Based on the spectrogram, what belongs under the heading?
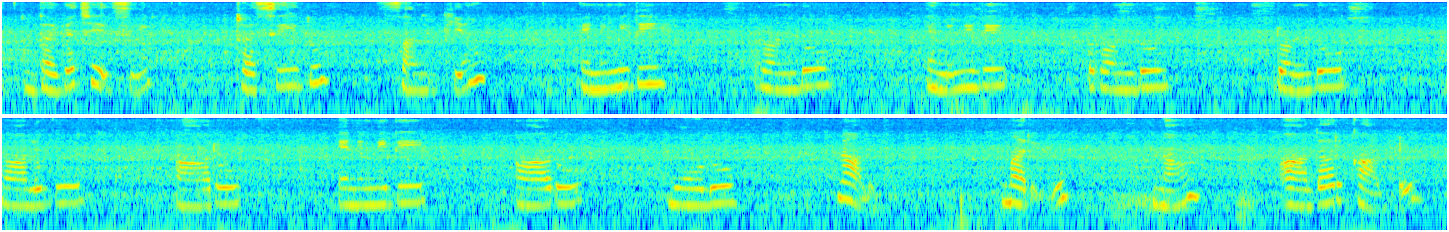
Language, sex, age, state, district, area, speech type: Telugu, female, 18-30, Andhra Pradesh, Krishna, rural, read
